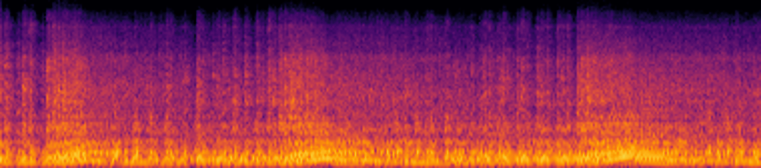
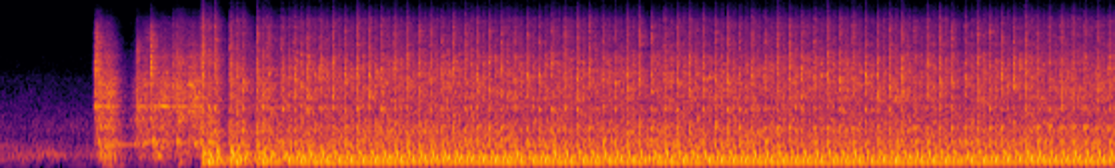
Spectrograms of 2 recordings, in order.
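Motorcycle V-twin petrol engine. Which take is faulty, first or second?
second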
